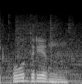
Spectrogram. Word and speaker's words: Кудрин: А, так вот, совсем недавно российский либеральный политик, зовут его Алексей Кудрин, если я правильно, конечно, поставил ударение, потому как э, не особо знаком с ним. Да, правильно, посмотрел вот в гугле.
